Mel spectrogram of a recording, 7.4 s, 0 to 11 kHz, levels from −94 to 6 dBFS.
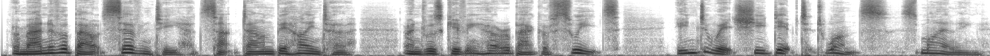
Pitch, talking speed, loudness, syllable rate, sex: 140 Hz, 200 wpm, -17 LUFS, 5.1 syllables/s, male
